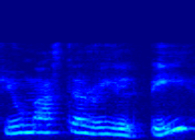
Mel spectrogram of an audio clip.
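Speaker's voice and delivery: usual speaking voice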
